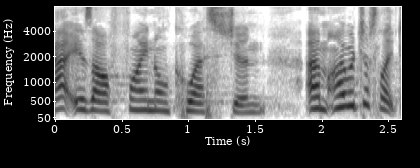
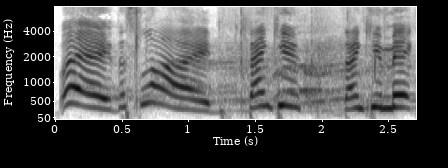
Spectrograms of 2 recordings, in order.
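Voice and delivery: relieved call-out; 5 semitones higher, 9 dB louder than usual. Real, not acted. Slide finally appears, calling out.

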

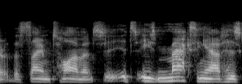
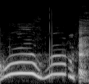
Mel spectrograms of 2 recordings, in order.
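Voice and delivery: much higher, gleeful mock whooping; excited whoops. Mate hauling the rope whoops at the storyteller, high and gleeful. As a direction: imitate a buddy whooping as he hauls in a fish. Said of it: "looking at me going".

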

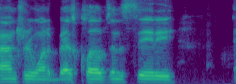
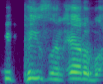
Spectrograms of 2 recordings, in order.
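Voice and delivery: mock complaint; 9 semitones higher, faster than usual. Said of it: "I'm like".

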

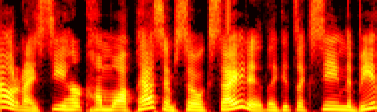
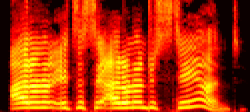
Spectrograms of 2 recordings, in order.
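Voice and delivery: baffled; 9 semitones higher, 4 dB louder than usual. Real, not acted. Keeps up the baffled disbelief.

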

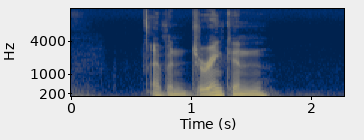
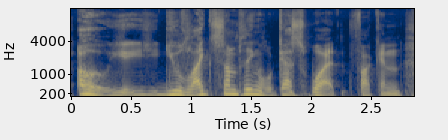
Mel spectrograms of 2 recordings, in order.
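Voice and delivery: mock high school bully; 6 semitones higher than usual. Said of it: "just like".

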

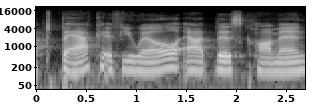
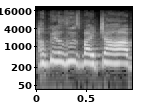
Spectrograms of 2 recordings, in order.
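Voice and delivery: panicked near tears; 8 semitones higher, 5 dB louder than usual. Retold or imitated. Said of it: "And I almost started to cry".

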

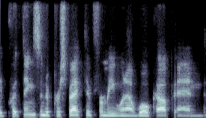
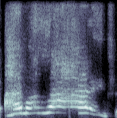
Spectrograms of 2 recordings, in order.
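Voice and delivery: drawn-out, much higher shout of joy; joyful yell; much slower than usual. Retold or imitated. Man waking in hospital shouting with joy, slow and much higher. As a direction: cry it out like you just came back to life. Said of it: "wanted to yell it at the top of my lungs".

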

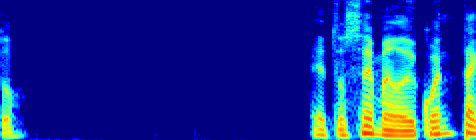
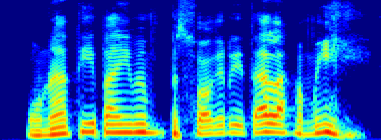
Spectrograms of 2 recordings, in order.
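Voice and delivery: put-on upset girlfriend; 8 semitones higher, faster than usual.

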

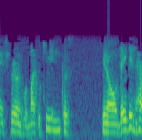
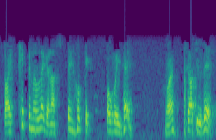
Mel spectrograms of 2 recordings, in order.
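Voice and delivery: normal talking voice

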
